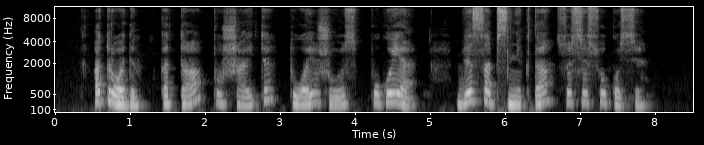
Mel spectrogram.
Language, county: Lithuanian, Alytus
